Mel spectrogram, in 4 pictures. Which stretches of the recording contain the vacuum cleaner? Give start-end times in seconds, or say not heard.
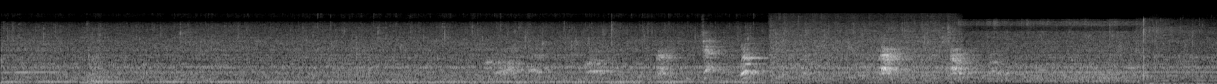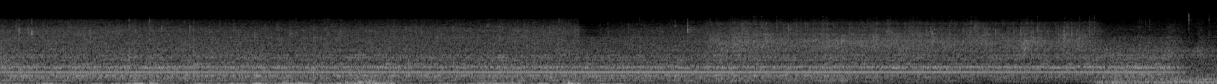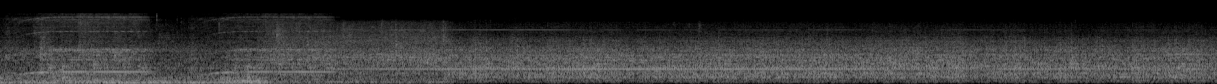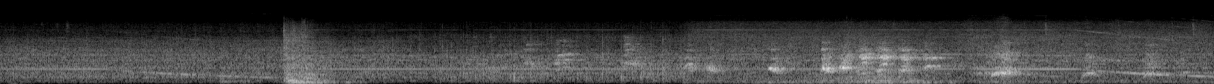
0.0-48.6.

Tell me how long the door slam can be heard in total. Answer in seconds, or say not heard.
2 s.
